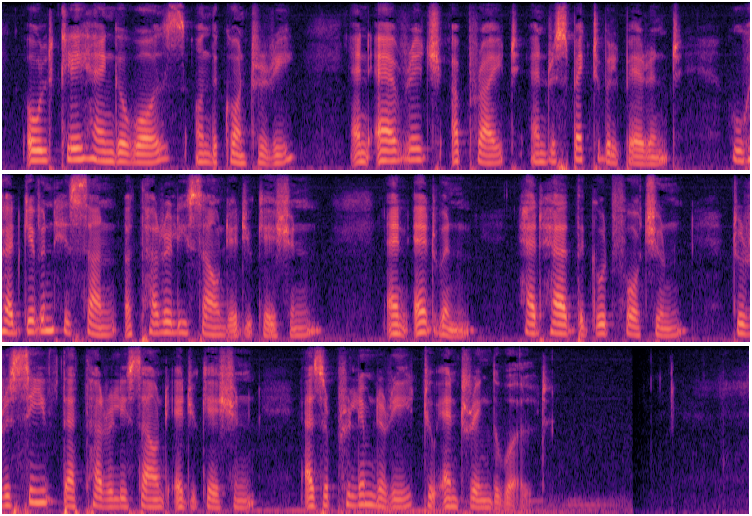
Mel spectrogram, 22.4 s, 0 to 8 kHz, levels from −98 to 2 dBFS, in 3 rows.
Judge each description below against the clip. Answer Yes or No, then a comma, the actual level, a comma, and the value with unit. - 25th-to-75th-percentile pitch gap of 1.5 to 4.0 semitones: No, average, 4.7 semitones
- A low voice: No, medium, 160 Hz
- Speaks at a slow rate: Yes, slow, 110 wpm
